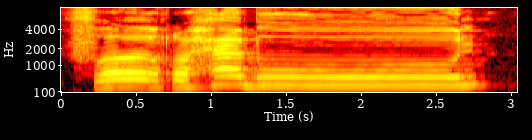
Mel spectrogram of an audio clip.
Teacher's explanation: وَإِيَّايَ فَارْحَبُونَ، فرحبون را جو ہے اس کو پور پڑھنا ہے کیونکہ پیچھے والے حروف کے اوپر زبر ہے ٹھیک ہے، مطلب فتح۔ فرحبون ادھر مد عارضی سکون ہو رہا ہے، اس لیے ہم اس کو 3 سے 4 الف کھینچیں گے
